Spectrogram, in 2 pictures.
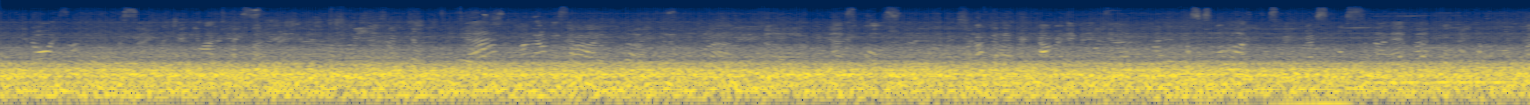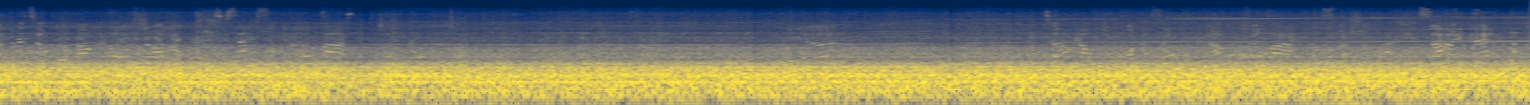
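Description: Steady cabin noise inside a jet airliner descending on approach: a continuous low drone of engines and rushing air. A low steady hum joins it about halfway through.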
